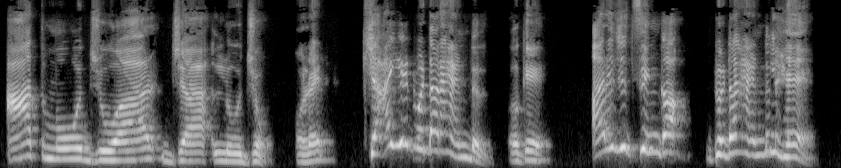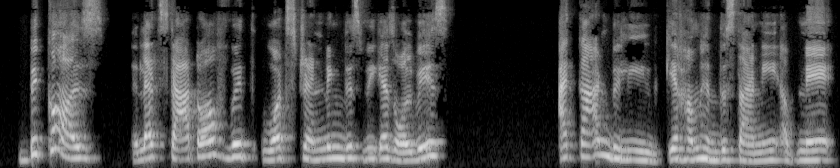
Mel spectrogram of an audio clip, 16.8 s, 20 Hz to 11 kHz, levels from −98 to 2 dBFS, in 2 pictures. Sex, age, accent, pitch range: female, 20-39, native, 180-255 Hz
